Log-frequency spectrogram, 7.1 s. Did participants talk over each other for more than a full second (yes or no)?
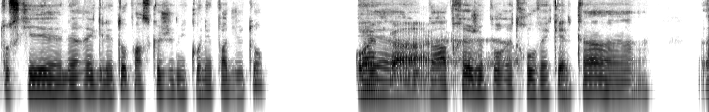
yes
